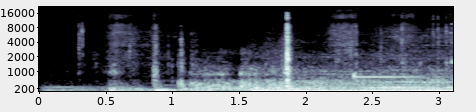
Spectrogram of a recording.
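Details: 2018 Chevy Malibu that had a no-start with code U18A2, the ECM losing communication with the fuel pump module: cabin noises, then it fires right up and settles into a steady low rumble without stumble.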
